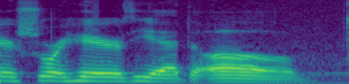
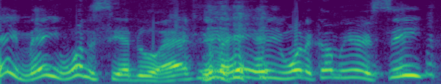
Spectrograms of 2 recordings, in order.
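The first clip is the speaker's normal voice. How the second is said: higher, faster voicing of the older breeder; lightly voiced older man, pitched up; imitating the breeder; 11 semitones higher, faster than usual. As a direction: play the breeder inviting him in, quick and high.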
